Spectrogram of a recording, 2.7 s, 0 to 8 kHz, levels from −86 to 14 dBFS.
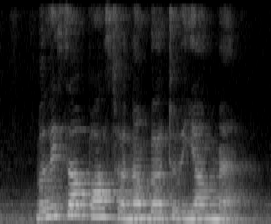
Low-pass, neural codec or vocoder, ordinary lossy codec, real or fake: none; none; none; real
